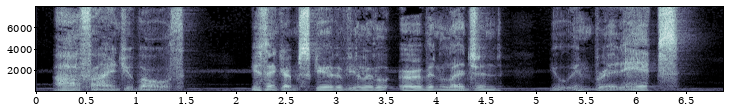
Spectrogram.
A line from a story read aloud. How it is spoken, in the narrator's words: He laughed, deep and raspy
